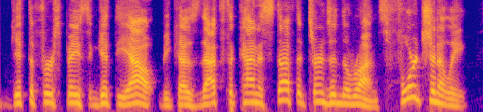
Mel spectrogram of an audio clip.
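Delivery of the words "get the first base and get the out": plain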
